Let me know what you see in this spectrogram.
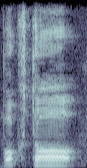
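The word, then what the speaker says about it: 木刀: 뭐 훈련이라든가 쓰게 되는이 나무칼 요거를 목도 발음은 복토 음론 토갑니다.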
